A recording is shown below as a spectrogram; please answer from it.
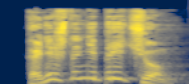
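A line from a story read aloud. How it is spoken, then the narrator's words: Cheerful reply. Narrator (Russian): бодро ответил я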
